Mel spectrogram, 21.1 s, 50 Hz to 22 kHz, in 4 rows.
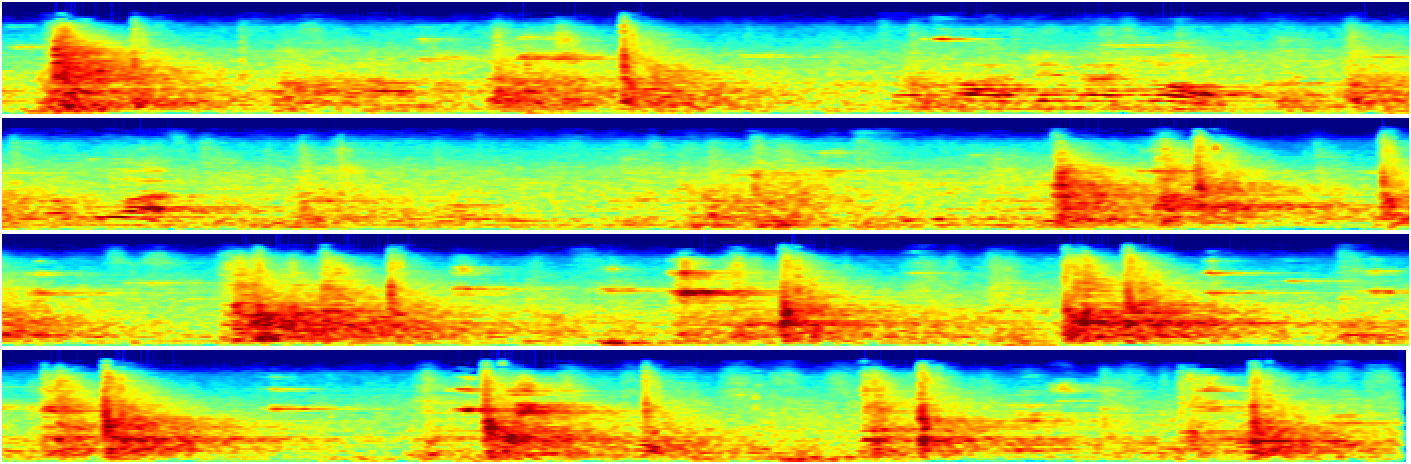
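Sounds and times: squash ball hits: 0.1 - 1.1, 1.8 - 2.8, 9.2 - 21.0
shoes squeaking on wooden floor: 1.4 - 5.5, 7.8 - 8.7, 10.4 - 11.3, 12.1 - 14.2, 15.0 - 16.2, 16.8 - 18.2.

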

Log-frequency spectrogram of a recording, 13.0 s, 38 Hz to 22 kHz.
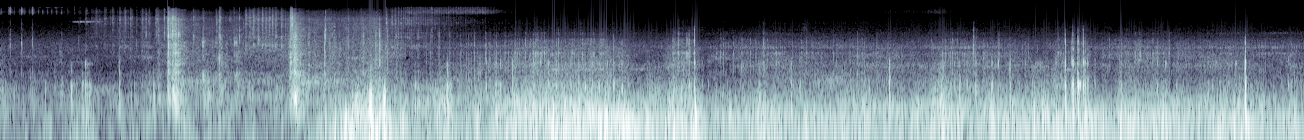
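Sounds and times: sharp clicks: 0.0 - 1.0
bike tyres rolling over dirt: 0.0 - 13.0
tyre and wind rumble: 0.0 - 13.0
bike parts rattling: 0.1 - 5.4.

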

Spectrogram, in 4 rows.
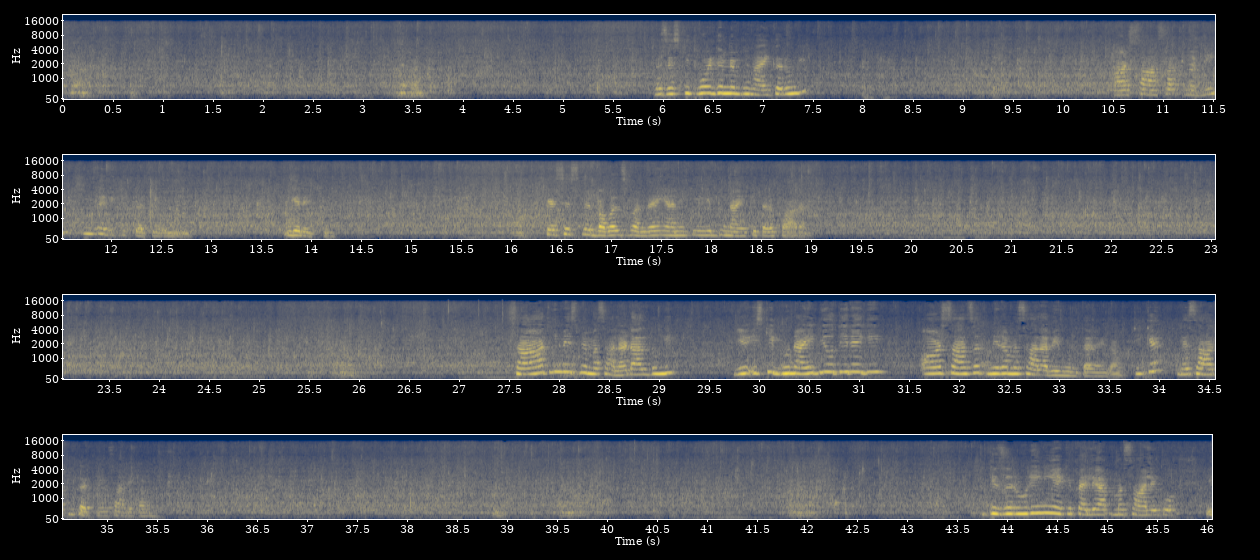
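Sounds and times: thick gravy bubbling in a pan: 0.0 - 46.0
wooden spoon stirring: 38.5 - 40.6.

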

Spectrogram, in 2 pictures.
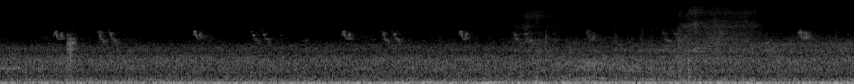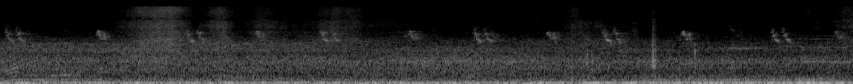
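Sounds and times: soft rushing noises: 4.6 - 17.0
bird chirping: 9.5 - 17.0.

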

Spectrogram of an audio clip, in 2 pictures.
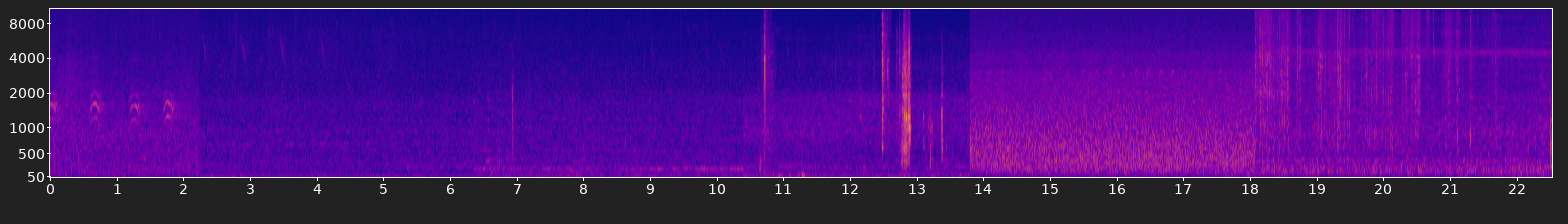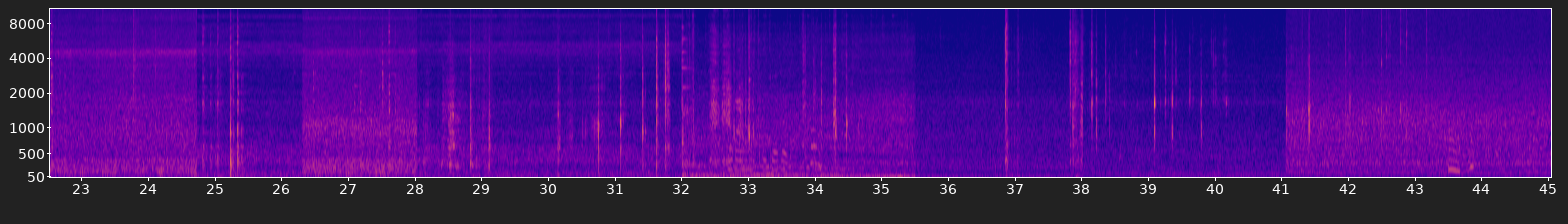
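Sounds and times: rain hiss: 0.0 - 45.0
gas stove burner hissing: 20.1 - 35.6.

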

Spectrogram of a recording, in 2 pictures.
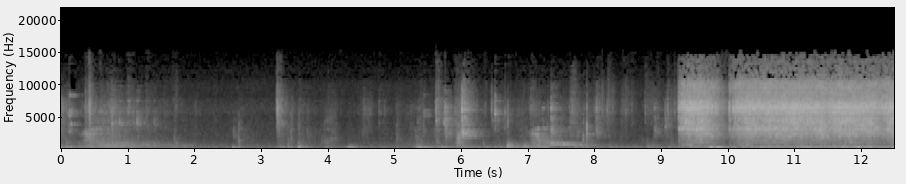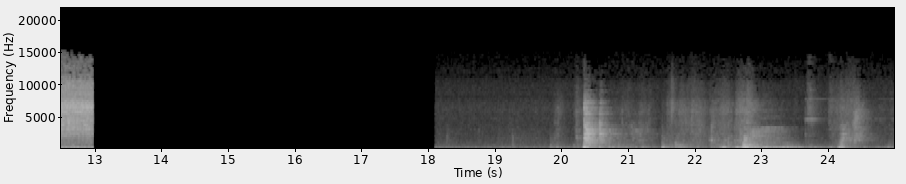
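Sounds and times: tools and metal parts clinking: 0.0 - 1.5.

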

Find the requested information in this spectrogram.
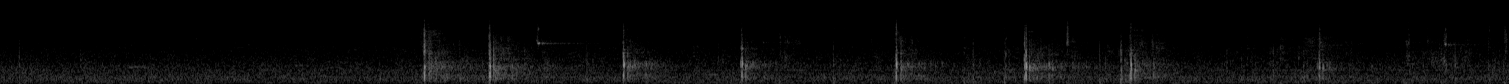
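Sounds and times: tennis ball struck by rackets: 4.2 - 5.5, 6.2 - 6.6, 7.4 - 7.8, 8.9 - 9.3, 10.0 - 11.6, 13.1 - 13.4.

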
